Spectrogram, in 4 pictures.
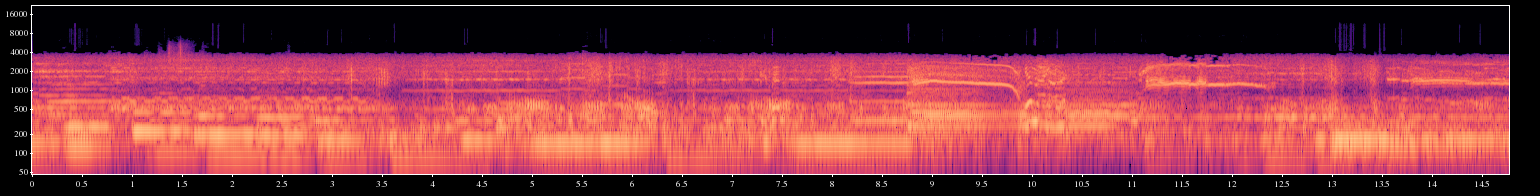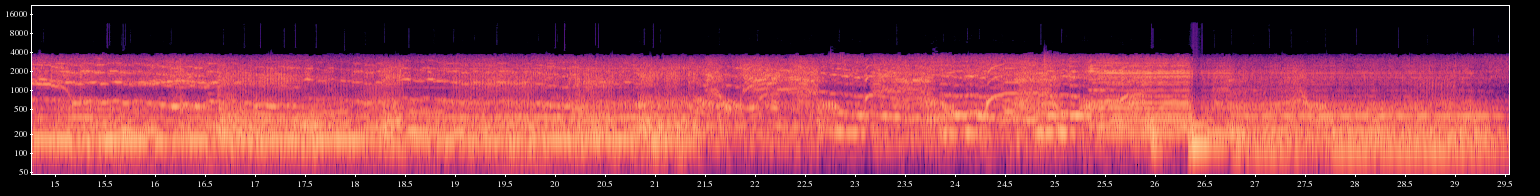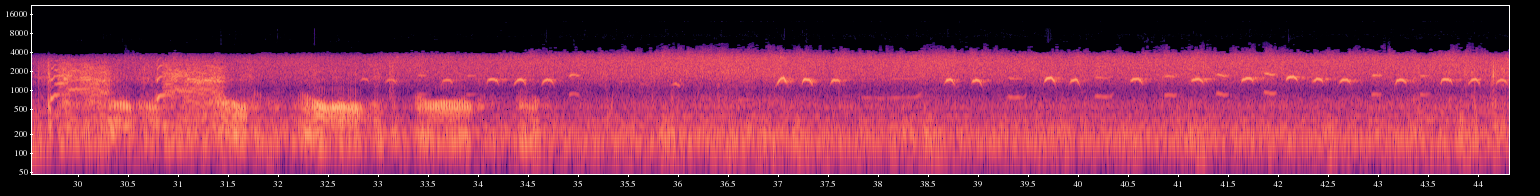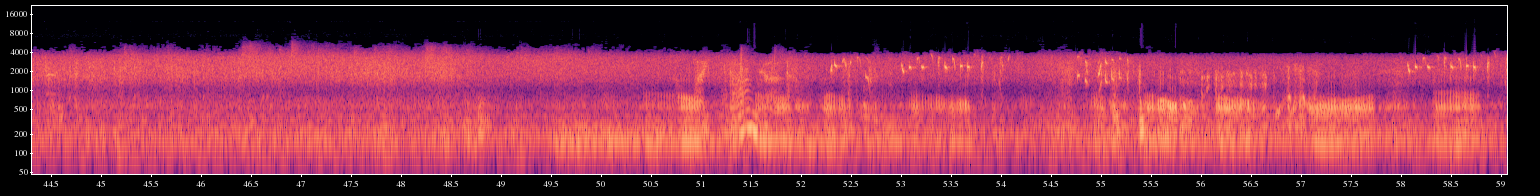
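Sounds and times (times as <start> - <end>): wild animal calls: 0.8 - 26.2, 29.6 - 49.0, 50.4 - 59.0
bird chatter: 32.3 - 49.0, 50.8 - 57.3, 58.0 - 59.0.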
